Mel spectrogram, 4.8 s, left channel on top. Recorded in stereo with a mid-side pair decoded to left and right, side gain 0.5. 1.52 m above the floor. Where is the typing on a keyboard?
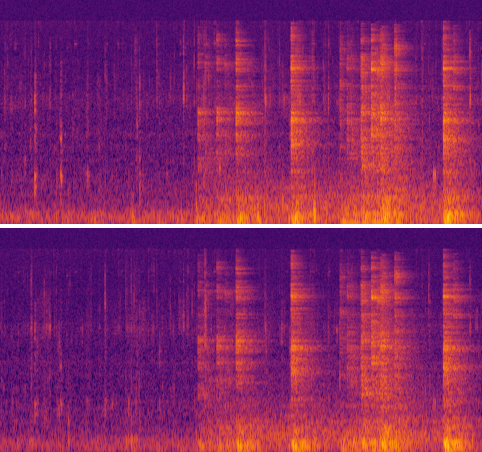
20° left, 1.6 m.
